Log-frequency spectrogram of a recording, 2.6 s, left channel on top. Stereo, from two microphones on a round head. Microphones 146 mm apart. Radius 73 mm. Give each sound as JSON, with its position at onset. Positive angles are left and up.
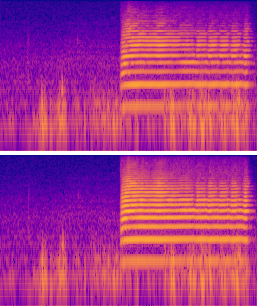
{"t": 1.2, "sound": "a trumpet", "side_deg": -50, "distance_m": 0.6}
